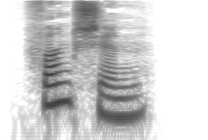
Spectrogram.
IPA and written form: ˈfʌŋk.ʃən (Function)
